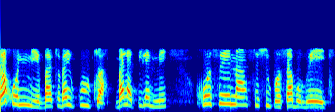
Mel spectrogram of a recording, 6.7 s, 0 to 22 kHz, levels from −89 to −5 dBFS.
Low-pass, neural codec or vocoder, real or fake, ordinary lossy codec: 3.6 kHz; none; real; none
